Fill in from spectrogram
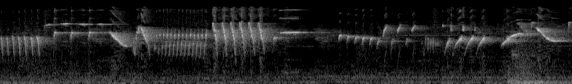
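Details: Tutor recording of a canary for white-rumped shama training, with high rattling trills, sweeping slurred whistles and short pauses between quick phrases, and a low thump near the end.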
